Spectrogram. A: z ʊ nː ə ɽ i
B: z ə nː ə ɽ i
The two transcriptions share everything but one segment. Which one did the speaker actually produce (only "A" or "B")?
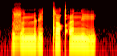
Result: A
